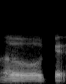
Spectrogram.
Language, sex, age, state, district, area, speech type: Malayalam, male, 30-45, Kerala, Pathanamthitta, rural, conversation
